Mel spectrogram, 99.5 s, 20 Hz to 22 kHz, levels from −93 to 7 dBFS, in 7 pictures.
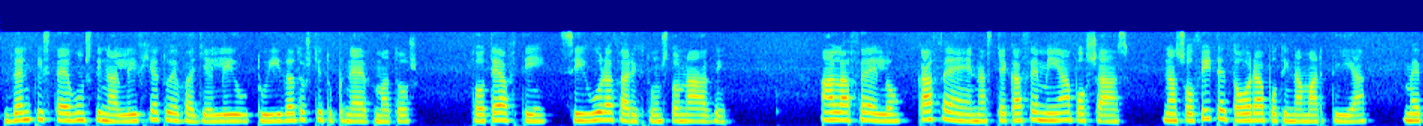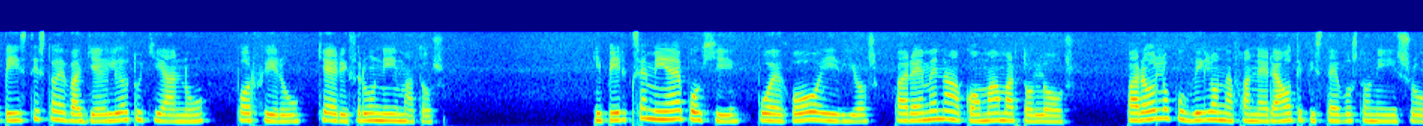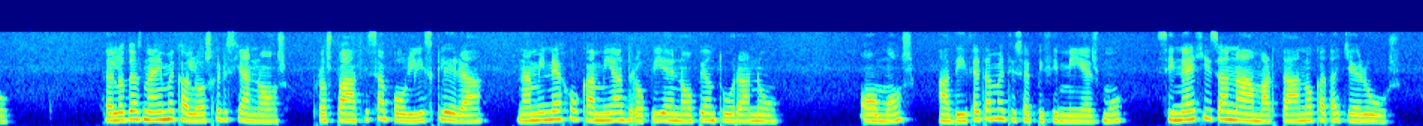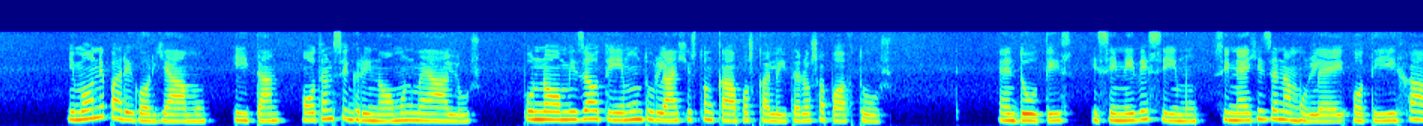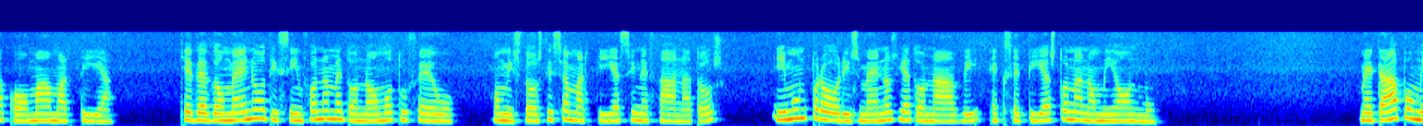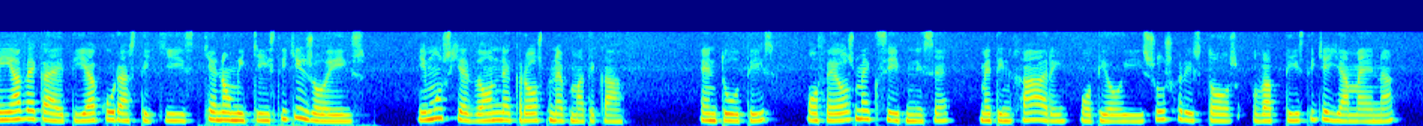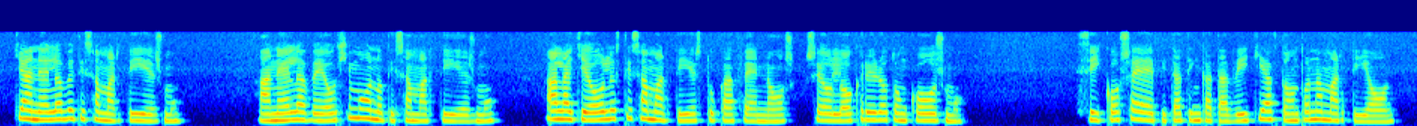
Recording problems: high frequencies cut off; noticeable; nothing above 8 kHz
hiss; faint; throughout; 20 dB below the speech

